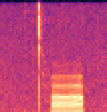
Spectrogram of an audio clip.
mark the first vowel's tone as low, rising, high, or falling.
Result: rising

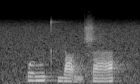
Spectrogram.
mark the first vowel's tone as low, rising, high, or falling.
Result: high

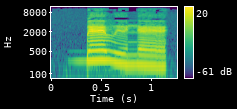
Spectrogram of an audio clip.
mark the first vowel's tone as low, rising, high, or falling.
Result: high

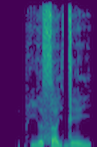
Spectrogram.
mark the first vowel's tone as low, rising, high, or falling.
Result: rising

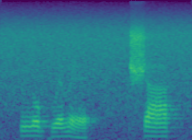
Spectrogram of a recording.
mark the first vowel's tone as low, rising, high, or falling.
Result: falling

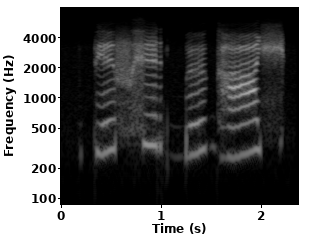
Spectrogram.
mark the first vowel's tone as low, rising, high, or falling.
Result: rising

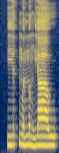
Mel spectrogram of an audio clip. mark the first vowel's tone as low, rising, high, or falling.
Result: rising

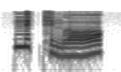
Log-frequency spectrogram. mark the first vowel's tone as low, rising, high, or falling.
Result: high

